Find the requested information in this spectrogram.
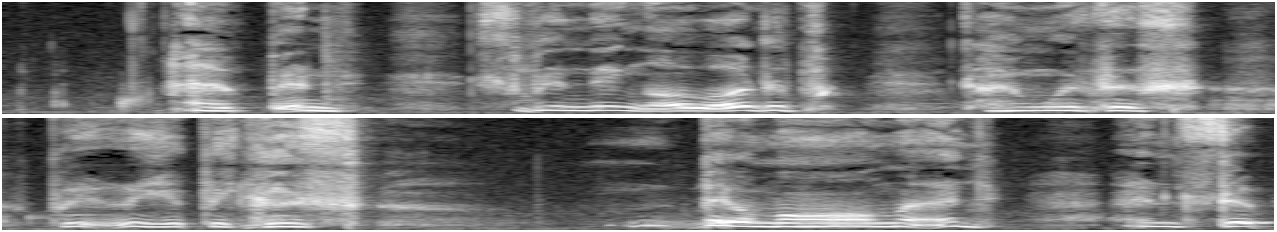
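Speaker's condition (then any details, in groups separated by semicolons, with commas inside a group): Cerebral palsy; speech affected, reading very slow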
